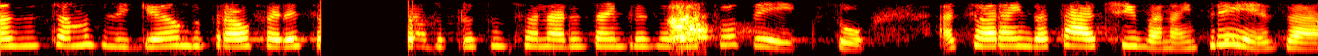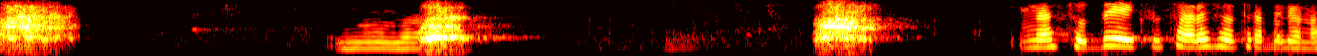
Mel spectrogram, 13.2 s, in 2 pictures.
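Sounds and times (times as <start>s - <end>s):
speech: 0.0s - 7.0s, 8.2s - 9.0s, 11.7s - 13.1s
dog barking: 3.3s - 3.6s, 6.6s - 7.0s, 8.7s - 9.3s, 10.6s - 11.2s.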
